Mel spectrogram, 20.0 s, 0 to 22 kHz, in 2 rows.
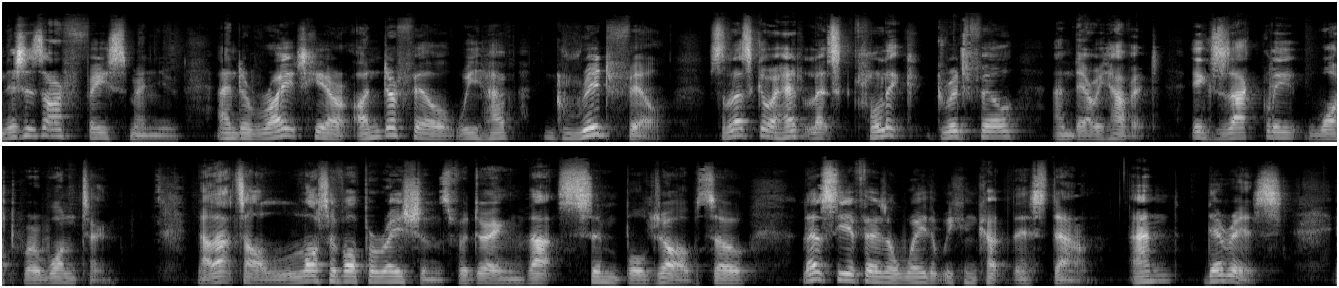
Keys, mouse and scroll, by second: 8.2 middle click, 14.5 middle click, 18.2 middle click, 18.7 ctrl+z.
